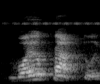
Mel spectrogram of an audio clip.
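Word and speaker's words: বয়ঃপ্রাপ্ত: বয় বিসর্গ প্রাপ্ত, বয় প্রাপ্ত, পরে ডাবল হবে, তাহলে কি হবে বয় প্রাপ্ত। এটাও কিন্তু উচ্চারণ কিন্তু পরে ডাবল হবে, কারণ আমরা জেনেছি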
